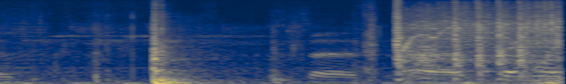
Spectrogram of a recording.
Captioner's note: door slams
